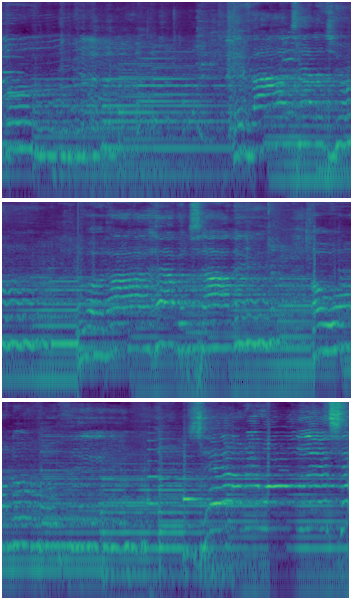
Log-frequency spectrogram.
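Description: Live piano with a woman singing into a microphone, amplified through the bar's sound system, in long held notes.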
